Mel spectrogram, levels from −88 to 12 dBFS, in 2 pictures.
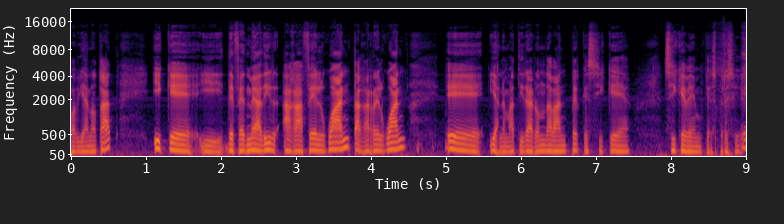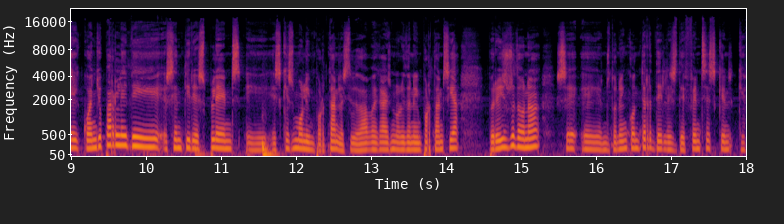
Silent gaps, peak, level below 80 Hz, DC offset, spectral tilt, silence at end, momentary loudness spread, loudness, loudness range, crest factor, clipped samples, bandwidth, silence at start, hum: none; -4 dBFS; -42 dBFS; under 0.1%; -5.5 dB/octave; 0 s; 10 LU; -23 LUFS; 5 LU; 18 dB; under 0.1%; 16.5 kHz; 0 s; none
